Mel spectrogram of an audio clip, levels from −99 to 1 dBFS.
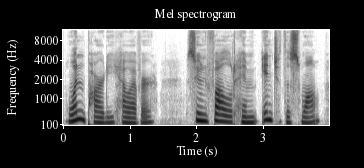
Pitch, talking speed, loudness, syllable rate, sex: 210 Hz, 135 wpm, -17 LUFS, 4.7 syllables/s, female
